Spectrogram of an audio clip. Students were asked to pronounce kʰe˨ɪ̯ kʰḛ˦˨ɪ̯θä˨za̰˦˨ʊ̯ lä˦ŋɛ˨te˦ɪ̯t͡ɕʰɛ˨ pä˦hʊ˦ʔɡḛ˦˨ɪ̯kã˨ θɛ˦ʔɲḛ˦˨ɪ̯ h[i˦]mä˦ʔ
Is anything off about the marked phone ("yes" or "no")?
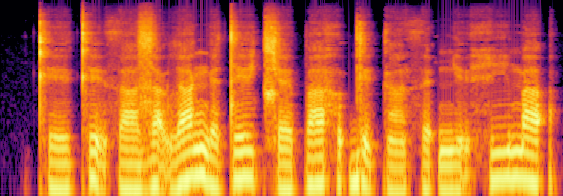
no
